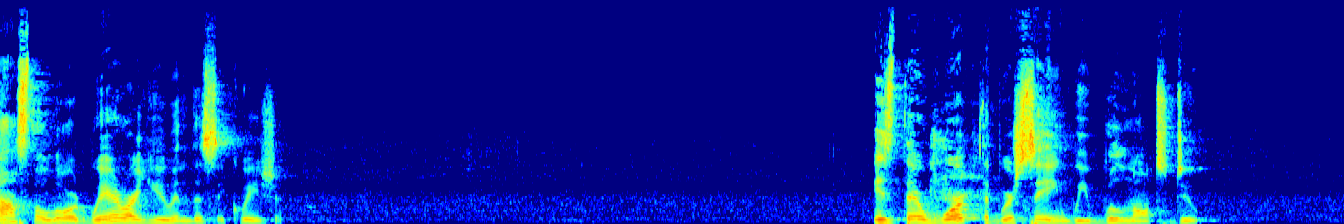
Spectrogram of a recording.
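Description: A woman speaks calmly through a microphone in a large room, pausing between phrases.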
